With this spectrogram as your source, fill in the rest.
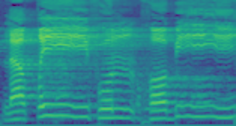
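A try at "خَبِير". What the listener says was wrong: পাতলা করতে হবে খবীর জি এমন পাতলা।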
